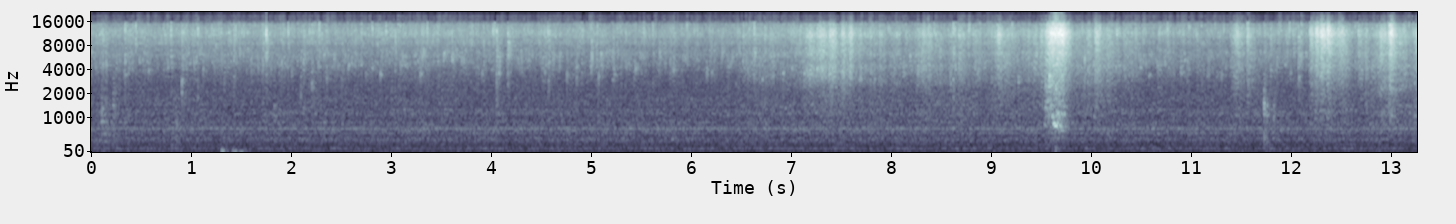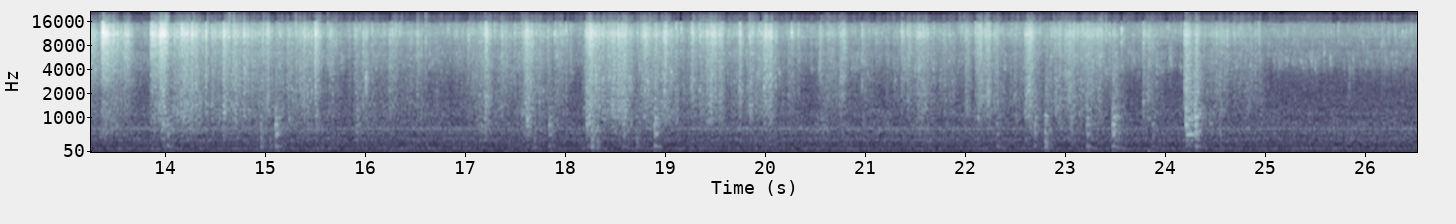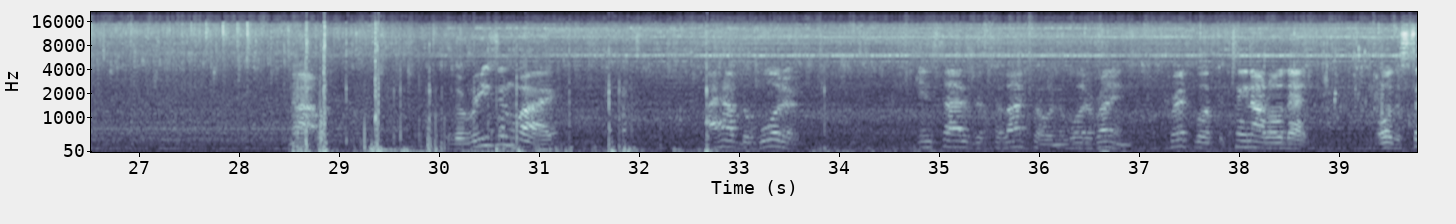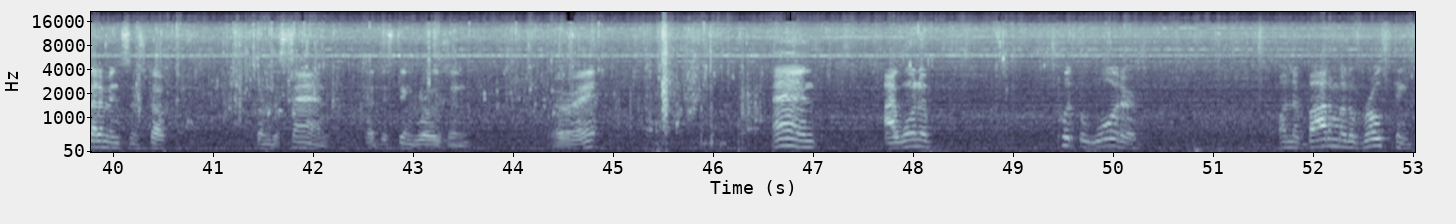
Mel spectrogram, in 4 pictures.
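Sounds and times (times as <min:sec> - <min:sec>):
kitchen tap running: 0:00.0 - 0:52.9
clatters and knocks of handling: 0:11.4 - 0:25.0.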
